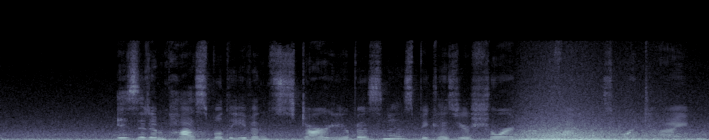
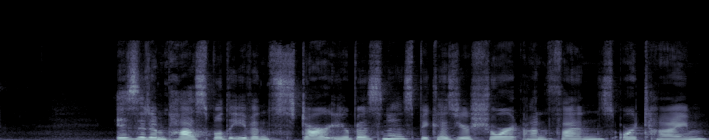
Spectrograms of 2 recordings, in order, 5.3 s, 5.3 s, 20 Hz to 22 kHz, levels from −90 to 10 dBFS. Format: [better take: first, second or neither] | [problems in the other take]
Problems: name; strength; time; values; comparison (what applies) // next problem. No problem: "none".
second | wind noise on the microphone; heavy; 1 dB below the speech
